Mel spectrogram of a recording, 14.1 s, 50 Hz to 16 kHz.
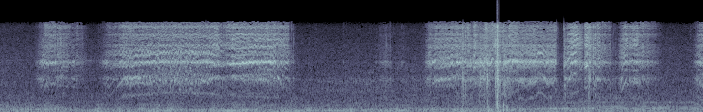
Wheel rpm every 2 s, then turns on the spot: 40, 120, 150, 20, 80, 110, 60.
6-8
